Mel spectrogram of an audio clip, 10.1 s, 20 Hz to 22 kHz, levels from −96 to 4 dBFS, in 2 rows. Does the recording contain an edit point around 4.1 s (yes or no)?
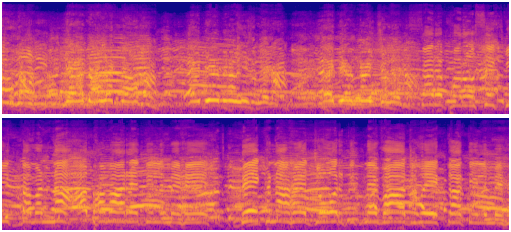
yes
